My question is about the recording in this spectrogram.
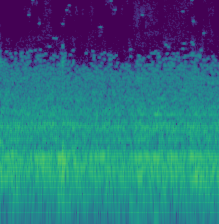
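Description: Faint, steady room tone with no distinct sound.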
